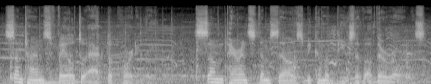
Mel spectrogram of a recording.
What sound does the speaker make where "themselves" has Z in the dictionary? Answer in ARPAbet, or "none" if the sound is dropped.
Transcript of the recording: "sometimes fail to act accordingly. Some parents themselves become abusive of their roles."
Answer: Z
